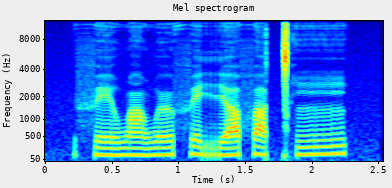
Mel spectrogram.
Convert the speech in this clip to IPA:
fe wãwɵfe rʲafa ǀʰĩ

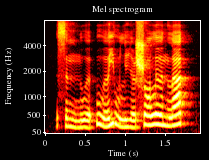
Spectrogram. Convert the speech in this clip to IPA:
sə˨˩ŋnu˨˩˦ə̯ʔu˨˩˦ə̯ ju˨˩˨li˨˩˦ə̯ʂɔ˧˥ ləː˧nla˦˥t̚

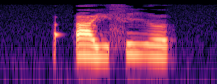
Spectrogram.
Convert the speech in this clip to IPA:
ʔa˨˩jsi˨˩ə̯

